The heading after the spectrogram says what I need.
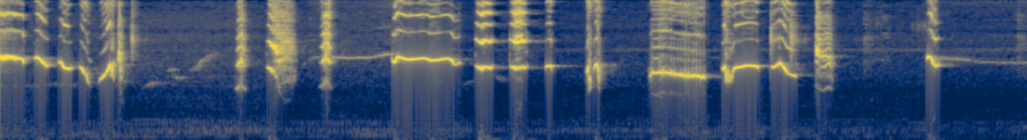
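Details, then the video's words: Oriental magpie-robin, said to be fighting, pouring out a fast, varied medley of whistled slurs, sharp clicks and grating buzzes, about three notes a second, in a quiet setting. "Beautiful Chirping Sound Of Fighting Birds"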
